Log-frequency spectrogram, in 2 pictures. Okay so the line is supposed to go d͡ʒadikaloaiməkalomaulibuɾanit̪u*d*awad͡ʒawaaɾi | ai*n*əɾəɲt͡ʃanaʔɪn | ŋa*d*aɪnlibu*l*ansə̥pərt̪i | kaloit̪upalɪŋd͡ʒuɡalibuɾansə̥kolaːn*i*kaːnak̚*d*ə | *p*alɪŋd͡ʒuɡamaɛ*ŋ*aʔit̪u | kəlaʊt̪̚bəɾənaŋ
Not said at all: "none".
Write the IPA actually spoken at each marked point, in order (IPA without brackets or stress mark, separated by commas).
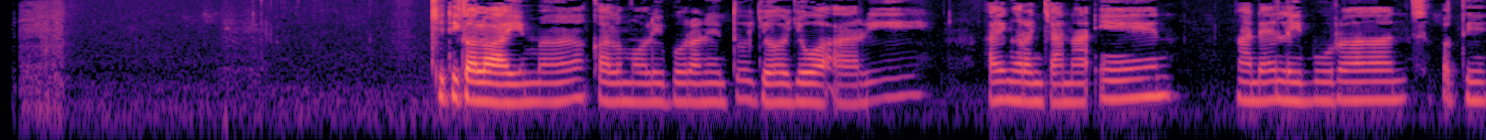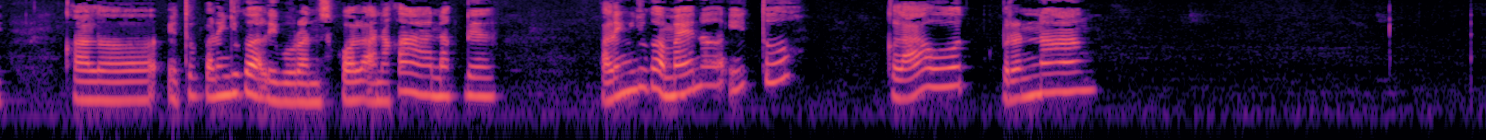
d͡ʒ, ŋ, d, ɾ, a, d, p, n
